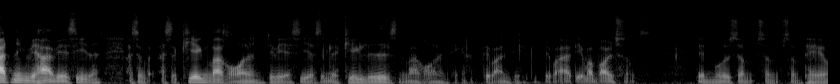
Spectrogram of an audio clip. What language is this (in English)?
Danish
